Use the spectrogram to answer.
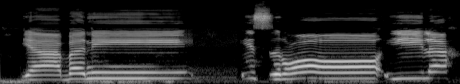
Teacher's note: حروف مدہ اس میں یا مدہ ہے، کیونکہ یا ساکن سے پہلے زیر آ گئی تو یا مدہ کہلائے گا، اور قاعدہ ہے کہ حروف مدہ کے بعد حمزہ اگلے کلمے میں آ جائے تو اس مد کا نام ہوتا ہے مد منفصل اور مد جائز، اور اس مد کو ہم 3 الف کے برابر کھینچیں گے، اس سے کم یا زیادہ نہیں کھینچیں گے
